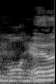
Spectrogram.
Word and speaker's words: Mjolnir: And then after, when she destroys Mjolnir, or I don't know how to pronounce it. She said Mjolnir.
